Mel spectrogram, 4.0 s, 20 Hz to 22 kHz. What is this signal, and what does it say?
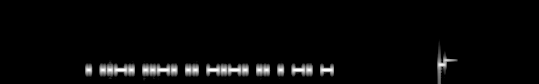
Morse code, heard as a keyed tone, about 46 wpm, 700 Hz. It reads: EFFICIENT
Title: Sentences from Top 1300 Words - New Word Drill - 45wpm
